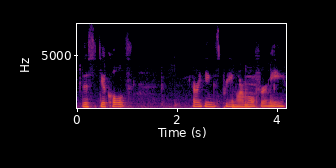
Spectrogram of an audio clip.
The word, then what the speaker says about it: Yakult: Yakult.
